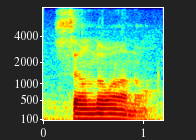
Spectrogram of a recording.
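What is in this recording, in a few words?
"Selnoano", pronunciations; Fourth Way; Beelzebub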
